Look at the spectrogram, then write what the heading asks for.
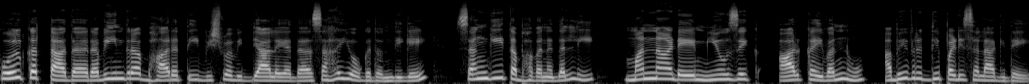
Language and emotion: Kannada, neutral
